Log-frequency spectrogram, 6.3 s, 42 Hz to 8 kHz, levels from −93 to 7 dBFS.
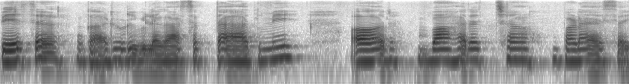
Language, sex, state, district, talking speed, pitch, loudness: Hindi, female, Chhattisgarh, Sukma, 145 wpm, 180 Hz, -20 LUFS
